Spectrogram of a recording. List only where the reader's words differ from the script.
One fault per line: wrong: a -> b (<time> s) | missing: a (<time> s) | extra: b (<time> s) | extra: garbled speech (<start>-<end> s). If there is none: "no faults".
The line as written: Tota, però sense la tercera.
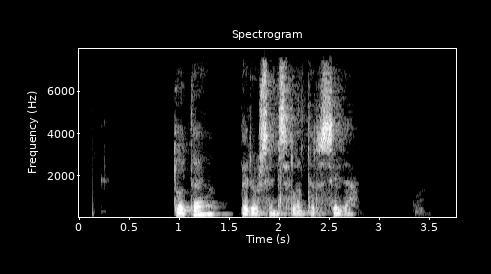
no faults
